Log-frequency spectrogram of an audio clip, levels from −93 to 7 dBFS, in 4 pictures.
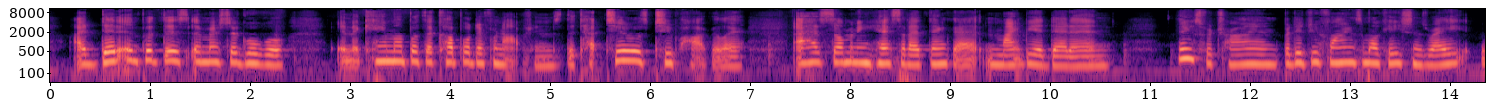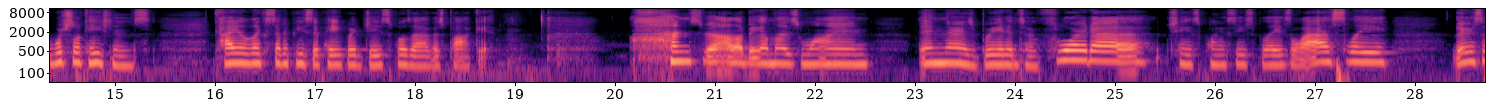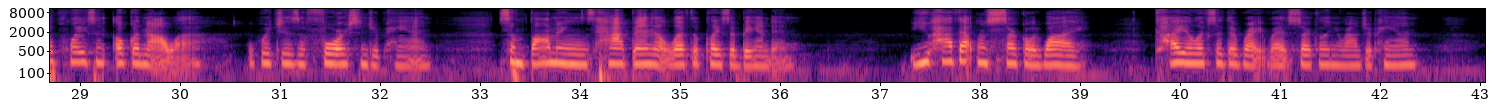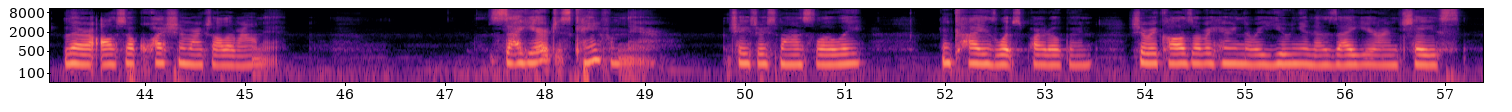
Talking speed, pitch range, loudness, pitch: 145 wpm, 185-215 Hz, -24 LUFS, 200 Hz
